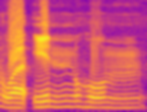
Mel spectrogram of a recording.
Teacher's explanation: jelaskan suara nun ketika ia bertemu dengan ha dan mim ketemu dengan alif. Karena kedua-duanya izhar. Yang satu izhar halqi, yang satu izhar syafawi.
